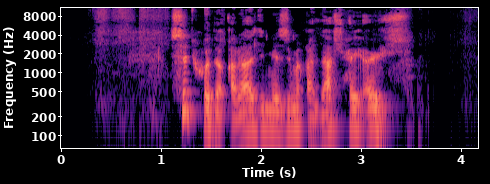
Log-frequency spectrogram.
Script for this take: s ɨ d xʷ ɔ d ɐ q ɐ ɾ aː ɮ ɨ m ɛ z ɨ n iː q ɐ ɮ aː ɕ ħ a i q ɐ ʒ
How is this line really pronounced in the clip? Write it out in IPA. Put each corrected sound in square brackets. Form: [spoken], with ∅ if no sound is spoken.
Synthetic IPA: s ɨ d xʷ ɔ d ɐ q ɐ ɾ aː ɮ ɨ m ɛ z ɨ [m] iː q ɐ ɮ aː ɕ ħ a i [ʔ] ɐ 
